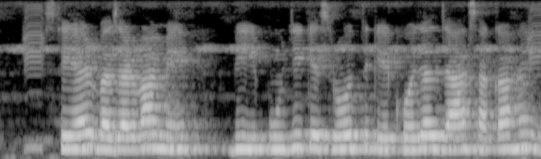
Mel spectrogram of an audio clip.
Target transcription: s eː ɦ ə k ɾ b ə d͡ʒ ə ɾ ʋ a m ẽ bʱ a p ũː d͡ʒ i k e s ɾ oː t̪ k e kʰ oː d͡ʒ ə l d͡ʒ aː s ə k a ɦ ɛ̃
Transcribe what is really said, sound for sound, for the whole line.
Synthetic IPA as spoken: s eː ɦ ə ɾ b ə d͡ʒ ə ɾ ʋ a m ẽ bʱ i p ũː d͡ʒ i k e s ɾ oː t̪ k e kʰ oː d͡ʒ ə l d͡ʒ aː s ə k a ɦ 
